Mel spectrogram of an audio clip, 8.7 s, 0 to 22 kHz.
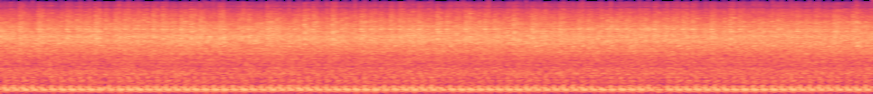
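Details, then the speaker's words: Nibbi G619 walk-behind tractor engine after carburettor work, at lowest throttle: steady low thumping at about three and a half beats a second, even and unbroken, maybe an occasional hiccup but vastly improved; normal low idle. "well that sounds really nice now I think that might still be a bit of a hiup sometimes but it's definitely a vast Improvement"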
